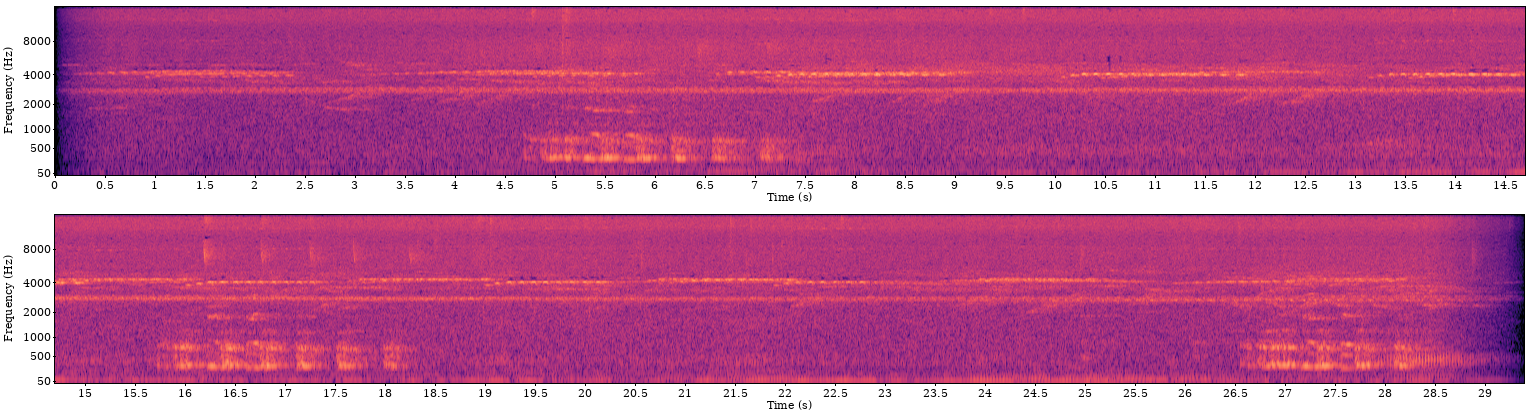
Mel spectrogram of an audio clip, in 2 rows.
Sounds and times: birds are singing 0.0 - 29.3
cicadas are chirping 0.0 - 29.3
Howler monkey howling 4.6 - 8.3
Howler monkey howling 15.1 - 19.2
Howler monkey howling 24.8 - 29.2

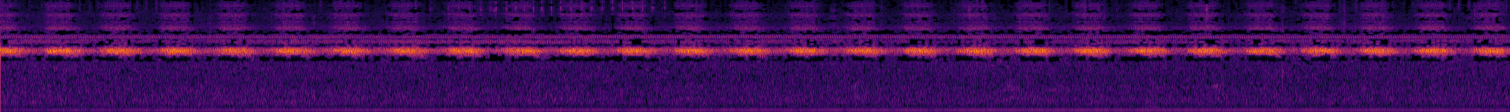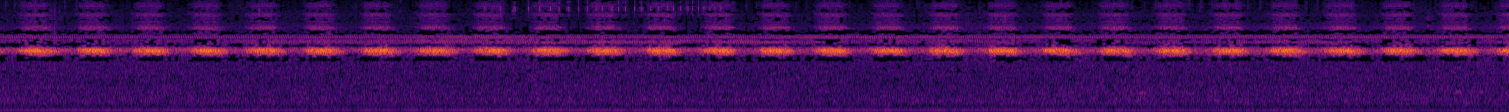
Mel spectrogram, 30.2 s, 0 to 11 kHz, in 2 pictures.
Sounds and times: crickets 0.0 - 30.1

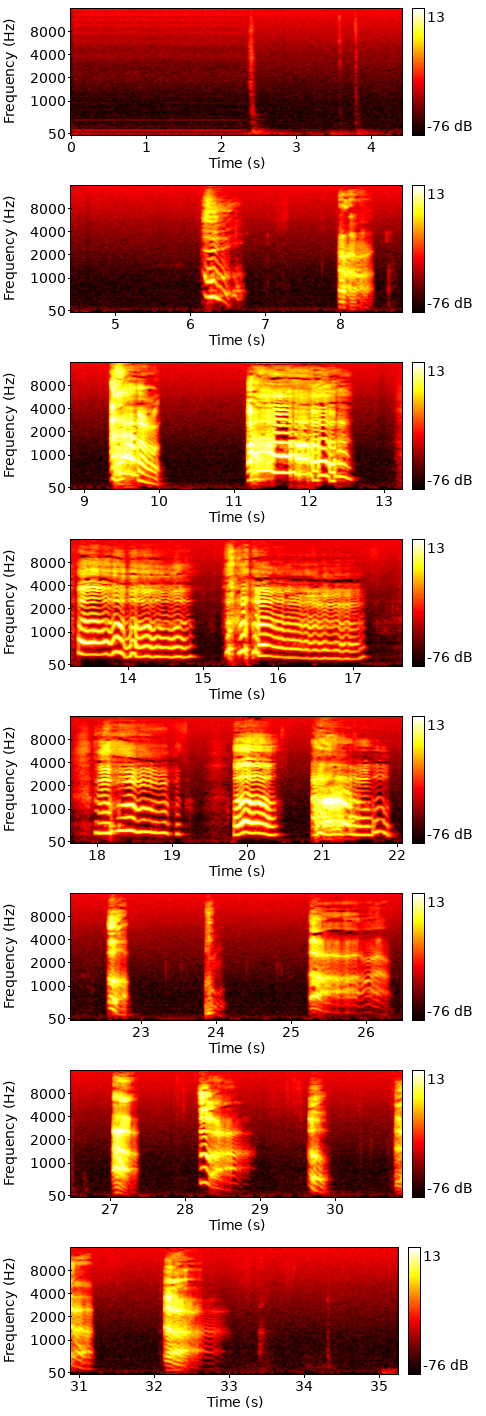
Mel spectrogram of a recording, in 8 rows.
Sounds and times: groans of pain, fear and death 6.2 - 6.8
groans of pain, fear and death 8.0 - 8.5
groans of pain, fear and death 9.4 - 10.0
groans of pain, fear and death 11.2 - 12.6
groans of pain, fear and death 19.8 - 21.9
groans of pain, fear and death 22.6 - 22.9
groans of pain, fear and death 25.2 - 26.4
groans of pain, fear and death 27.0 - 27.4
groans of pain, fear and death 28.2 - 29.0
groans of pain, fear and death 29.6 - 30.0
groans of pain, fear and death 30.8 - 31.2
groans of pain, fear and death 32.1 - 33.0

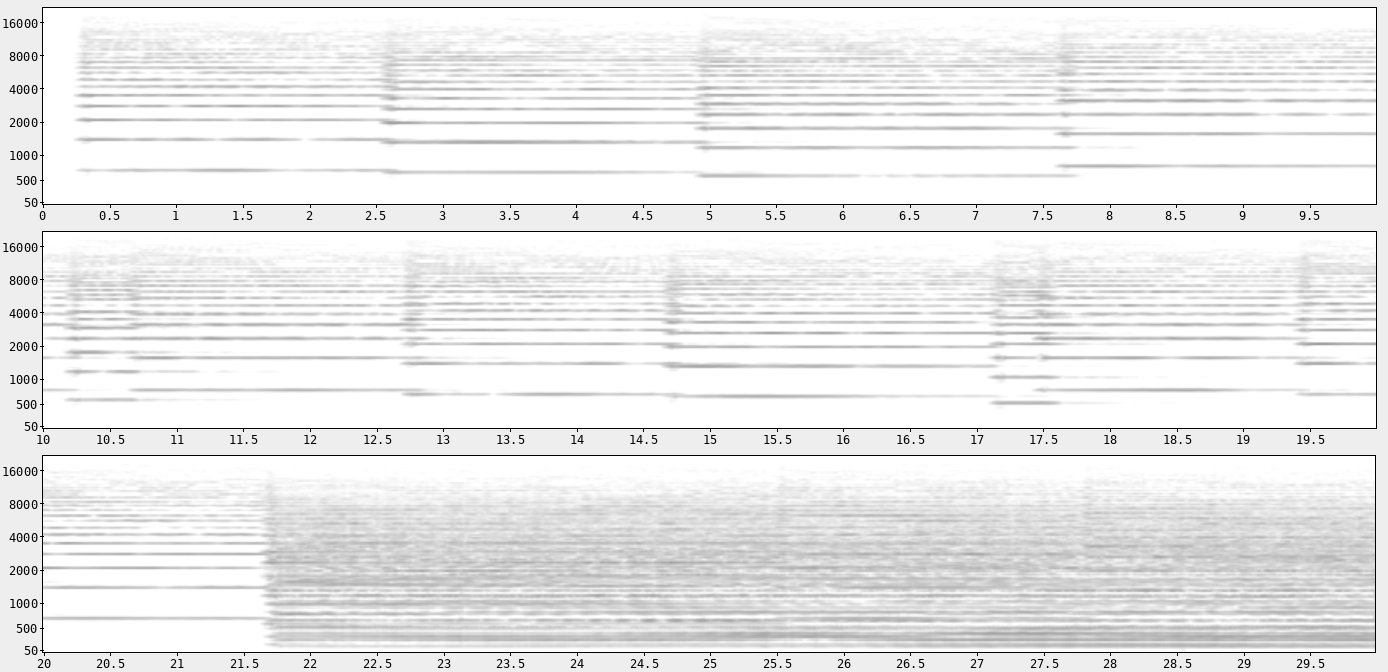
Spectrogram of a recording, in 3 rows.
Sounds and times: Sad melody 21.6 - 29.9

